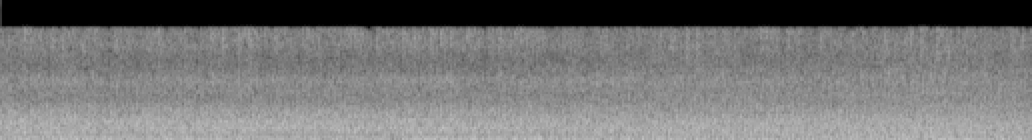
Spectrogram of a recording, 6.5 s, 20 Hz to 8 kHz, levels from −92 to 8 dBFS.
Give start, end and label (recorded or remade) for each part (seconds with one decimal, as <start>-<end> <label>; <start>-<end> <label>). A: 0.0-6.5 recorded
